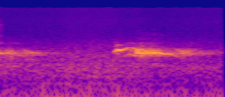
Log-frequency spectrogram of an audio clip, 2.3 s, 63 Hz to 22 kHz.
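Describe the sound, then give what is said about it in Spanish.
A male Iberian lynx mating call, recorded at 2 a.m. in a ravine on an estate in the Montes de Toledo: a drawn-out, mid-pitched moaning wail that swells into a louder, wavering cry halfway through, then trails off, with no voices. “Llamada de celo de un lince ibérico.”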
